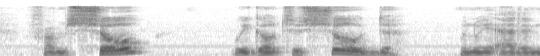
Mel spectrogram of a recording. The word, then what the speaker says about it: chaude: lot of these words when you add a final E, which is not pronounced in itself, but then will cause the consonant before it to be pronounced when it wasn't before.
